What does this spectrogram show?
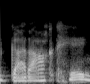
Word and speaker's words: garaje: The next word, el garaje, garage. Okay, now this word has a J, so I'm going to say j. And G is pronounced as ga.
